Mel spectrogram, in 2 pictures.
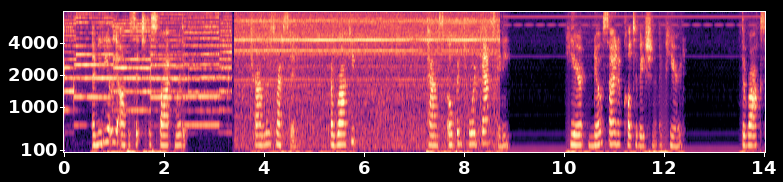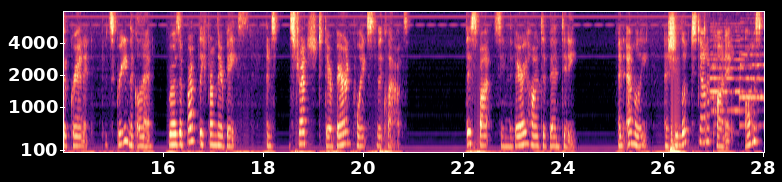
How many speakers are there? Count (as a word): one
